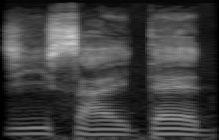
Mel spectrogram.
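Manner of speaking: "Decided" sounded out with a full final ded; ed as syllable. Shown as a demonstration. Teacher explaining the rule, "Decided" with ed as syllable. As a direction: give "Decided" three separate beats. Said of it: "becomes a syllable".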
